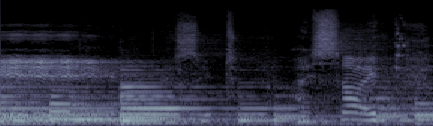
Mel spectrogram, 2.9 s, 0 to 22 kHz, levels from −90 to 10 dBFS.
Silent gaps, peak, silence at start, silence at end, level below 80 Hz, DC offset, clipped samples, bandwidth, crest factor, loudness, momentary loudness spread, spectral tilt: none; -18 dBFS; 0 s; 0 s; -60 dBFS; under 0.1%; under 0.1%; 15.5 kHz; 14 dB; -33 LUFS; 10 LU; -5.5 dB/octave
